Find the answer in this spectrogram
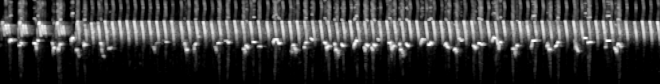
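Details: A long stretch of bar-winged prinia and yellow-vented bulbul singing together: a continuous rapid high rattling trill with lower whistled slurs dotted through it.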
